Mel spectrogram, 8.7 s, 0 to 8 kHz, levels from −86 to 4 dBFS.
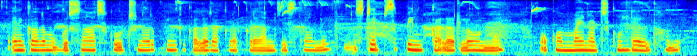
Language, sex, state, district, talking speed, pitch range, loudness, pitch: Telugu, female, Telangana, Karimnagar, 115 wpm, 205-235 Hz, -17 LUFS, 225 Hz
